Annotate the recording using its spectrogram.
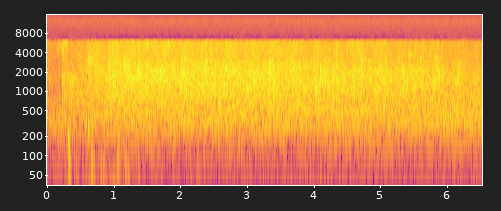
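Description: Audience applauding: dense clapping that starts about a third of a second in and then holds steady.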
